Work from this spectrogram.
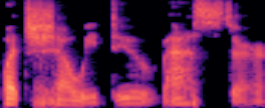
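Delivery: wet, gurgling, very hushed whisper. Narrating a story: a voice behind him asks its master, gurgling whisper. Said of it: "a gurgling voice rises from behind him and whispers".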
